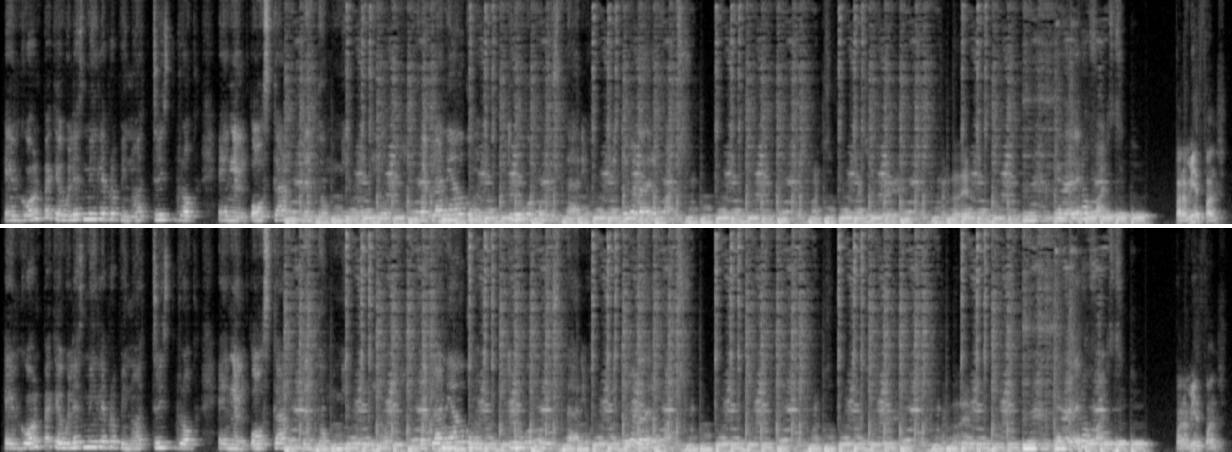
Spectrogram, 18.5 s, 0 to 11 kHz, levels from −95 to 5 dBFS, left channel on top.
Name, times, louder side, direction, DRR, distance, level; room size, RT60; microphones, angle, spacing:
voice 1, 0.1-5.9 6.3-7.3 7.6-8.9 9.2-10.3 15.8-16.7, right 2 dB, 35° right, -3 dB, 0.6 m, -21 dB
sound 1, 4.2-17.2, right 3 dB, 70° right, 0.7 m, -18 dB
voice 2, 12.8-13.7 14.1-14.8 17.6-18.3, left 3 dB, 45° left, 5 dB, 0.6 m, -25 dB
2.7 x 2.4 x 2.5 m, 0.30 s
head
